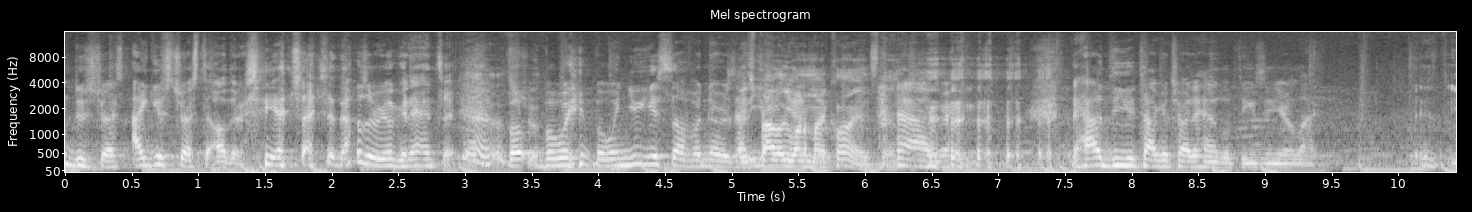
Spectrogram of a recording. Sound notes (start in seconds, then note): 5.0 laughing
